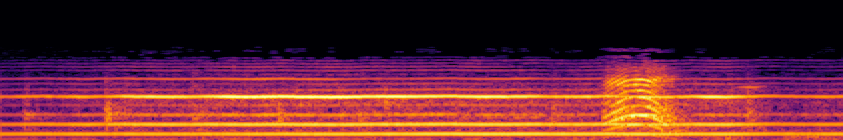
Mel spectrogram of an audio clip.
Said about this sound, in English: I guess I fell onto the horn into my steering wheel. I couldn't seem to sit up straight and get away from the noise.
